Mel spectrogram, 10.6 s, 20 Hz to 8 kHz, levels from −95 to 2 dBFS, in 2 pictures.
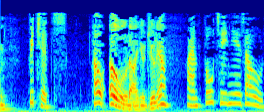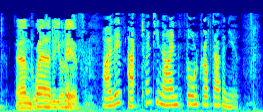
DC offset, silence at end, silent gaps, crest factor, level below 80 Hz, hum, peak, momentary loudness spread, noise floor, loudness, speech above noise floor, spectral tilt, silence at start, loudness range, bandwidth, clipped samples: under 0.1%; 0.1 s; none; 22 dB; -54 dBFS; none; -2 dBFS; 15 LU; -46 dBFS; -23 LUFS; 22 dB; -10 dB/octave; 0 s; 4 LU; 5.8 kHz; under 0.1%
